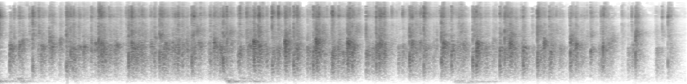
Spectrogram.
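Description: A church congregation applauds during a French-language sermon, loud close rhythmic clapping from a crowd, pulsing in uneven waves with a few low shouts mixed in.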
